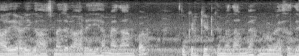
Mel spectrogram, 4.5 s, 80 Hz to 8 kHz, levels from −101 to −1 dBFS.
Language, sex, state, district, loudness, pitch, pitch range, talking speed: Hindi, male, Chandigarh, Chandigarh, -15 LUFS, 105 Hz, 100-110 Hz, 225 wpm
